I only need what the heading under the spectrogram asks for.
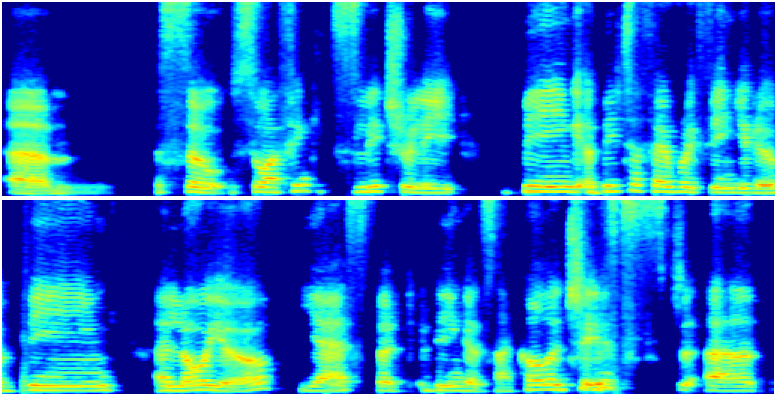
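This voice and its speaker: A Frenchwoman in her late thirties with a French accent, speaking English as a second language. Her voice sits on the lower side, and she answers interview questions reflectively, circling back and rephrasing as she goes. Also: unhurried, fairly bright tone, poor audio. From France. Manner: thoughtful, reflective, loose phrasing with restarts. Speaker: guest, legal and compliance officer.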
